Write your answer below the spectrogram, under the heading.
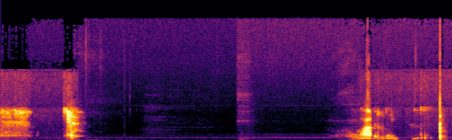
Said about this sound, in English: They reckon that a rusty nail is good for a cough like that.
